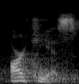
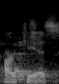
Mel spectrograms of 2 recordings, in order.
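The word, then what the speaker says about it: Arceus: Cuz I'm I'm reading the cards. That's how I said it in my head. You know, it's you know, completely valid because I I can't pronounce any Pokemon's name either. Um but I was watching the anime and that's how they said it in the anime.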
